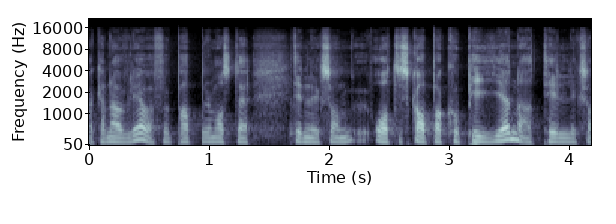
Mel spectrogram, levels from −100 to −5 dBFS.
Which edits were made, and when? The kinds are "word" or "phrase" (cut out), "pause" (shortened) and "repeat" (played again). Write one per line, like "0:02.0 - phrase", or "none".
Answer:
0:00.9 - phrase
0:01.7 - word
